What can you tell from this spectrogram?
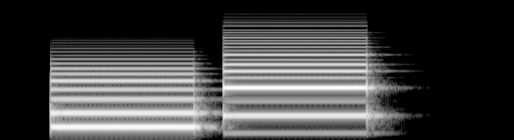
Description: Aircraft SELCAL, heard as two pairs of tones. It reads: BJ-HS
